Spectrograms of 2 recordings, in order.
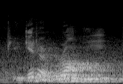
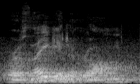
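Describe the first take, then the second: First: "you" leaned on in "if you get it wrong"; stress on you. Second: "they" leaned on in "or if they get it wrong"; stress on they. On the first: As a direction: set "you" against "they", pressing on "you". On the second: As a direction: set "they" against "you", pressing on "they". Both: Shown as a demonstration.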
